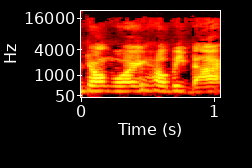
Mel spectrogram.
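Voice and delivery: ordinary talk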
